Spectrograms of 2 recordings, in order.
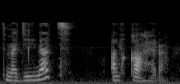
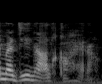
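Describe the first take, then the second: First: مدينة said "madinat", final t clearly sounded; correct linked pronunciation. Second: مدينة said "madina" without final t, running quickly into القاهرة; wrong pronunciation, t dropped. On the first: Teacher shows the correct way, مدينة pronounced "madinat". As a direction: sound the t ending of مدينة, then القاهرة set apart. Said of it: "The correct way to pronounce it". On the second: Teacher warns students off the error, مدينة pronounced "madina". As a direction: drop the t of مدينة before القاهرة. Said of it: "you don't say". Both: Shown as a demonstration.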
